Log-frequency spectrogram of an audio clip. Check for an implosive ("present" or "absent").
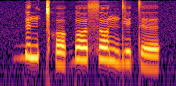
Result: present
